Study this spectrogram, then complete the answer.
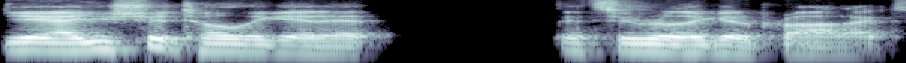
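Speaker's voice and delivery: unsure, doubtful, half-hearted, unconvinced delivery. Example of a sales pitch where inner beliefs show: unconvinced unsure tone. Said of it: "you don't sound like you, you believe yourself".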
